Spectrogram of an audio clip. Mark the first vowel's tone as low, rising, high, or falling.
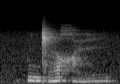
high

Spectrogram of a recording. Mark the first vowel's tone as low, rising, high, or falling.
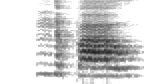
falling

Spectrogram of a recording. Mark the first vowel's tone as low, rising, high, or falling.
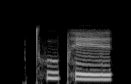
high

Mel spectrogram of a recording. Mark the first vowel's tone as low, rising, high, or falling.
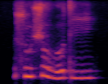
high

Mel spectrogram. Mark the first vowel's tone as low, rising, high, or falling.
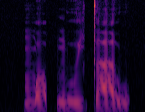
low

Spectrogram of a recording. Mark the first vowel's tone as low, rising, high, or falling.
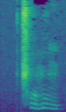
falling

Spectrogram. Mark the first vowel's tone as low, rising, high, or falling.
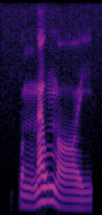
low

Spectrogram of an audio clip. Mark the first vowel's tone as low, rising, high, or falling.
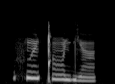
high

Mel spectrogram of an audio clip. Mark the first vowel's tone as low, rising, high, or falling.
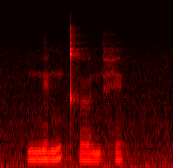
rising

